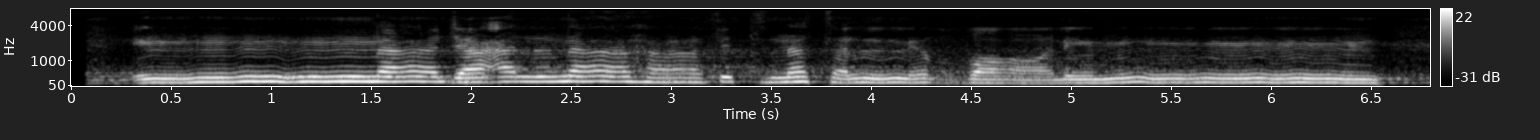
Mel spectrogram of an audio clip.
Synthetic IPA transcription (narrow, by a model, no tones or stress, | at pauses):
ʔɪn | aːd͡ʒaʕalnaːɦaːfɪt̪nalɪðˤːɑːlɪmiː | n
